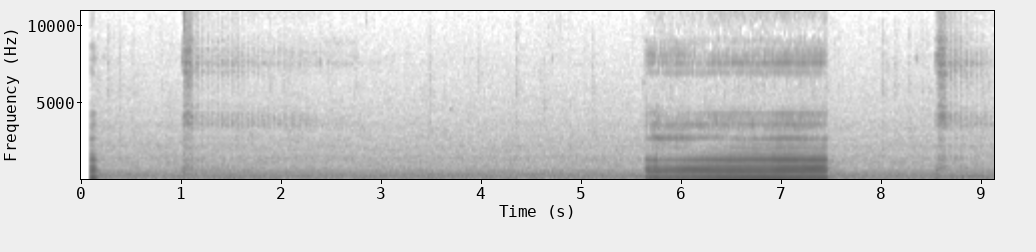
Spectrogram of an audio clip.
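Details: A sleeping female English Bulldog gives one long, rough, rattling snore that stands out against a quiet background.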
